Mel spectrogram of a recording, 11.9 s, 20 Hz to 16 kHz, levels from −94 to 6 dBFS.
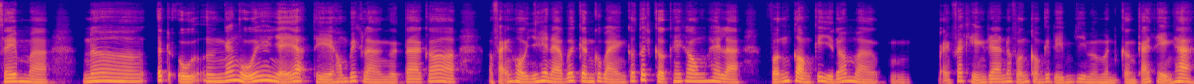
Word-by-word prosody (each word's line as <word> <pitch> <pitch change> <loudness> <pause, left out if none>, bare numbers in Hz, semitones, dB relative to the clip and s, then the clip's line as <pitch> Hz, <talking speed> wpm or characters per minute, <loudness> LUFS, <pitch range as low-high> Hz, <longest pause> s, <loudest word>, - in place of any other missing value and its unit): xem 150 0 +2
mà 115 -3 0 0.3
nó 155 +3 +1 0.6
ít 190 - +3
ủi 125 -2 +2
ơ, 150 - +2
ngắn 175 +7 +2
ngủi 150 +3 +5
như 200 -2 +4
vậy 130 -2 +3
á 165 0 +3
thì 120 -4 0
hông 140 +4 -2
biết 175 -1 -2
là 120 -4 0
người 115 0 -5
ta 135 0 +2
có 155 +1 +1 0.4
phản - - 0
hồi 135 -5 +2
như 140 - -1
thế 175 +2 +4
nào 130 -4 +2
với 170 +3 +2
kênh 165 -3 +1
của 165 - -2
bạn? 120 -4 -1
Có 175 - -1
tích 220 +1 0
cực 135 0 0
hay 155 - 0
không, 160 -1 +1
hay 165 -2 +2
là 120 -3 +1 0.3
vẫn 155 +8 +1
còn 125 -2 +4
cái 175 - 0
gì 125 - 0
đó 140 +4 +1
mà, 135 -10 0 0.2
ừm, 110 0 -10 0.3
bạn 100 - -4
phát 175 0 -1
hiện 115 -3 -2
ra 135 0 0
nó 155 +3 -2
vẫn 145 -1 -3
còn 130 -3 -3
cái 145 - -3
điểm 115 +2 -5
gì 135 -2 -4
mà 110 -1 -4
mình 110 -2 -4
cần 110 -1 -4
cải 125 - -1
thiện 110 -3 0
ha? 150 -3 +4
140 Hz, 285 wpm, -23 LUFS, 120-160 Hz, 0.6 s, ngủi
